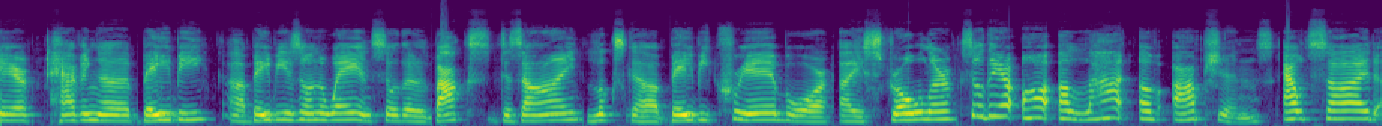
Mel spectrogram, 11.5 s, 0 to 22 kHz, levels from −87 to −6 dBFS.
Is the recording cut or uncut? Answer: cut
